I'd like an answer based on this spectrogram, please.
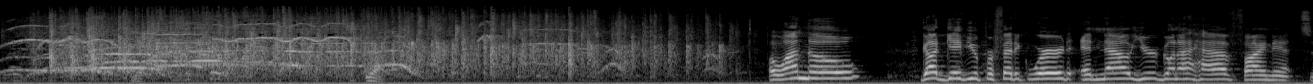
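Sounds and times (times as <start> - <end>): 
crowd cheering: 0.0 - 7.5
audience clapping: 0.0 - 7.7
speech: 3.7 - 4.0, 7.7 - 13.1.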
